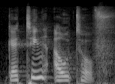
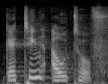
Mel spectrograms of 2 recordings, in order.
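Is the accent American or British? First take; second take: British; British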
